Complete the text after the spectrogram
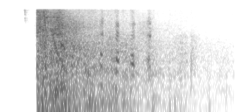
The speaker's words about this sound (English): I just think that explosion sound. That's pretty funny.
